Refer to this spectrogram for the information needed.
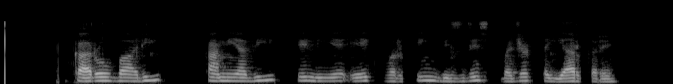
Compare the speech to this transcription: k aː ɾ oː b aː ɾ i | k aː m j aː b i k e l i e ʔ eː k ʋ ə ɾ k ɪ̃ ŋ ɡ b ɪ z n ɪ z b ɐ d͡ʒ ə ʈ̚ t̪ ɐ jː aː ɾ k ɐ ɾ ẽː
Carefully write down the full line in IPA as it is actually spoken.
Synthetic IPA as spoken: k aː ɾ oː b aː ɾ i | k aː m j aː b i k e l i e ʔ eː k ʋ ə ɾ k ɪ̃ ŋ ɡ b ɪ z n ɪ s b ɐ d͡ʒ ə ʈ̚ t̪ ɐ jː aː ɾ k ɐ ɾ ẽː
